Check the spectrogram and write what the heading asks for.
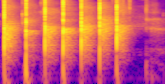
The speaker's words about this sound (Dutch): Matthijs Koiker, dames en heren, applaus.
